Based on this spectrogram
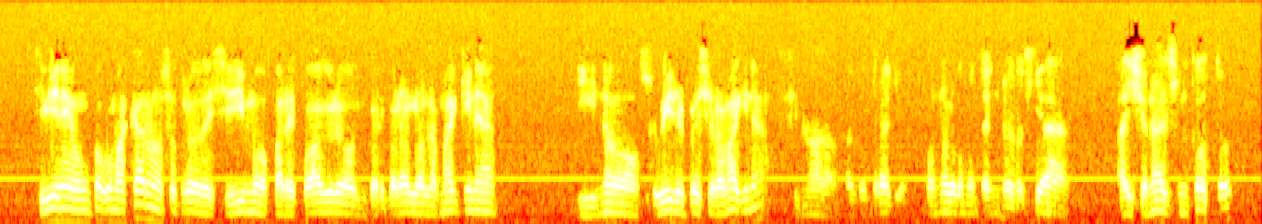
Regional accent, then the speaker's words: Carmen de Areco, Buenos Aires Province, Argentina; born there; moved away; yo nací en Carmen de Areco, si bien no vivo, me fui a estudiar y no volví a vivir, pero vuelvo todas las semanas a trabajar.

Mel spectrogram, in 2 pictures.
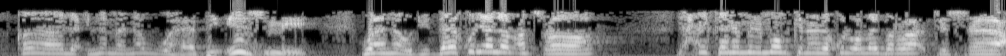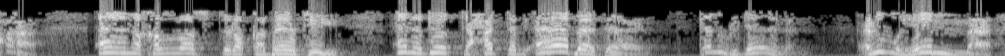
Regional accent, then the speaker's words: Egypt; وأنا في مصر هنا، أنا لم أستورد من السعودية، أنا غير مستورد، لا أبدا، نشأت هنا وولدت هنا. انظر، وأنا مسلم قبل أن أكون مصريا، قبل أن أكون مصريا، وديني هو الإسلام.

